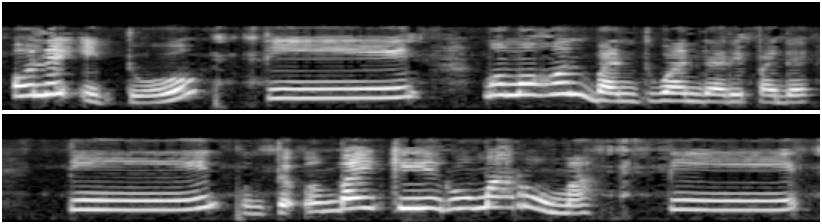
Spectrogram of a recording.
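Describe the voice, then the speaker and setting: A woman reading the lines of a respectful male village headman with a Malaysian Malay accent, in slow, careful speech. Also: sits high, sing-song, mellow, pitched above the performer's own voice, heavily acted. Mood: pleading. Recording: dull lo-fi recording.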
